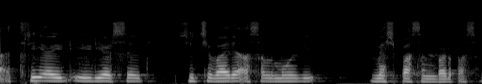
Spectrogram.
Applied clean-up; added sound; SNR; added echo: none; none; none; none.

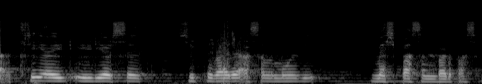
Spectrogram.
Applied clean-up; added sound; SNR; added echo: neural separator model SepFormer DNS4.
